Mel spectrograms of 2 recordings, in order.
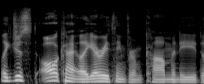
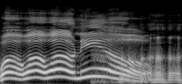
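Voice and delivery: very high, loud, slow, drawn-out swooping cry; 7 dB louder than usual. Retelling another comic's one-word impression, as Alfonso Portela. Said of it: "one-word impressions of, like, like Alfonso Portela".

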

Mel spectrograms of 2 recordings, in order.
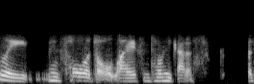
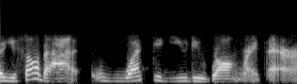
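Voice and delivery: mocking, put-on condescending tone. Speaker retells supervisors questioning a server over security footage, mimicking condescending supervisors. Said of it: "talked to her like very condescendingly".

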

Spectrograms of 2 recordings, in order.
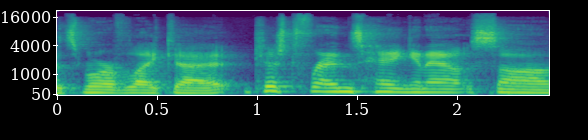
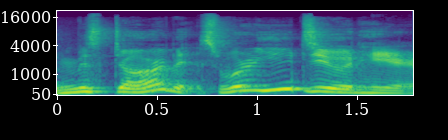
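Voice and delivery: put-on a touch of swooping Californian accent; 4 semitones higher than usual. Retelling what Jason said to Miss Darbus: slight Californians voice. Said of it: "a little bit of a Californians voice".

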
